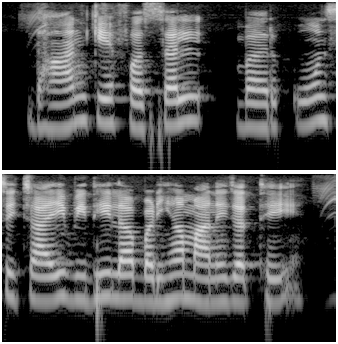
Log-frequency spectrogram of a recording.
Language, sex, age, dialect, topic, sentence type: Chhattisgarhi, female, 18-24, Central, agriculture, question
